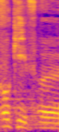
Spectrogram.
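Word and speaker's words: O'Keeffe: georges tron mais elle s'appelle georgia o'keefe kif ça s'écrit cas 2e 2f e o keefe pas vous tromper c'est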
